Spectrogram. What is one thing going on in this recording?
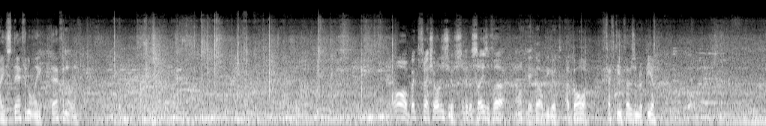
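Shoppers murmur in a large, echoing indoor space.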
